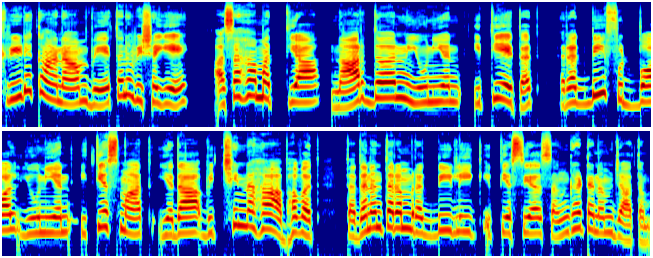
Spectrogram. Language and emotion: Sanskrit, neutral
